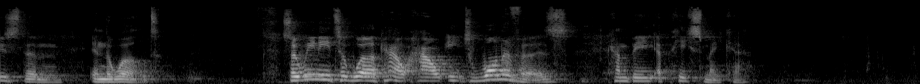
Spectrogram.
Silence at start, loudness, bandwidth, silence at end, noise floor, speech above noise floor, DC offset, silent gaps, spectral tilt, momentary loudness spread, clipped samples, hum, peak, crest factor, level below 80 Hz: 0 s; -29 LUFS; 15.5 kHz; 1.75 s; -63 dBFS; 35 dB; under 0.1%; none; -5 dB/octave; 17 LU; under 0.1%; none; -8 dBFS; 22 dB; -68 dBFS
